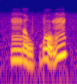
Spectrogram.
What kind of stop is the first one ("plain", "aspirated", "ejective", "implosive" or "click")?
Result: implosive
